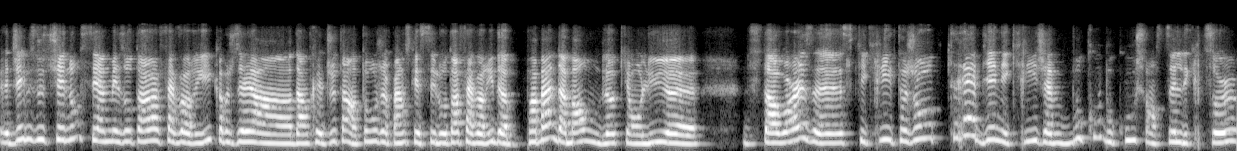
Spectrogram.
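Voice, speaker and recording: A woman with a Quebec accent speaks at a moderate pace with a high pitch, a bright, sharp tone and ordinary pitch variation. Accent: Québécois. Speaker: podcast host. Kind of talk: casual chat. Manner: halting, many fillers and repetitions.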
